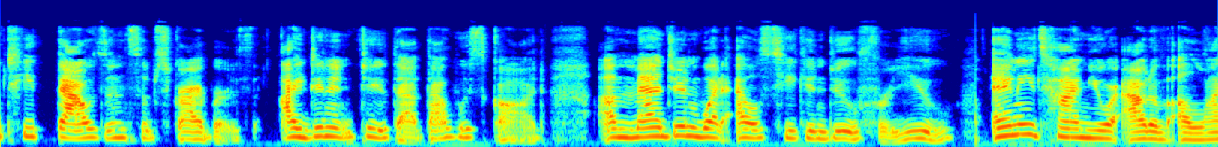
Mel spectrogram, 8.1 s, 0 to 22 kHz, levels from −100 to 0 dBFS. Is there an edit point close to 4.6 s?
no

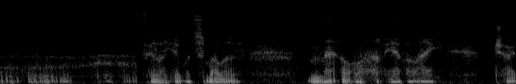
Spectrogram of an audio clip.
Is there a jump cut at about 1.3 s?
yes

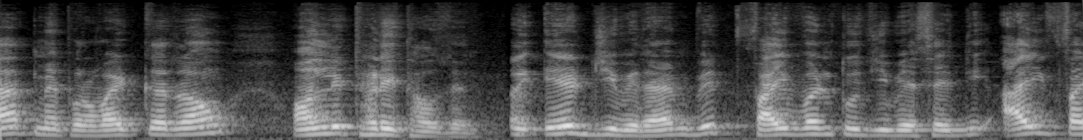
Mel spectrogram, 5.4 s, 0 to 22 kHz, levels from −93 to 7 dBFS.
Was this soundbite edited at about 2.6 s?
yes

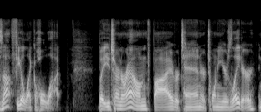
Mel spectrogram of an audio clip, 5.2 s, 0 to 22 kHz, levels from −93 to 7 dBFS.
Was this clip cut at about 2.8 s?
no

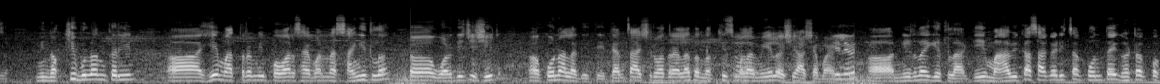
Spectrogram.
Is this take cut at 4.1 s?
yes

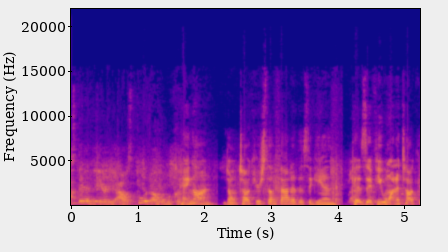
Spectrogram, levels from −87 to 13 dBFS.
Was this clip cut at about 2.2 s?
yes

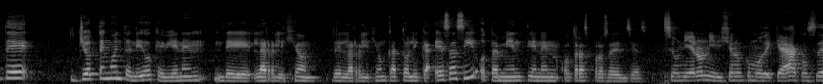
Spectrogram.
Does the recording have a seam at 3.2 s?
no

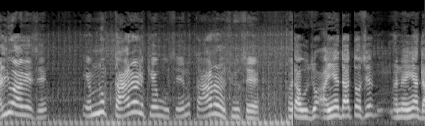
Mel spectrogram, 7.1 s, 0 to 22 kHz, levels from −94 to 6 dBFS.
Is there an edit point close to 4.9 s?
yes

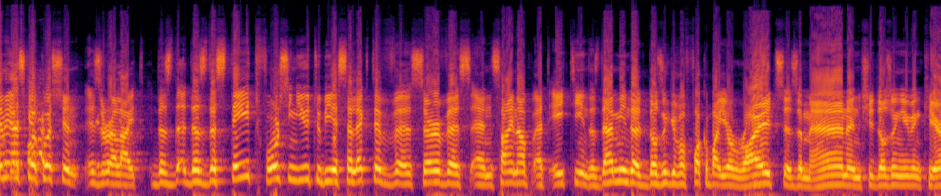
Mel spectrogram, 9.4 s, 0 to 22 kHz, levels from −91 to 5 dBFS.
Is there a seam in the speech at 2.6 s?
no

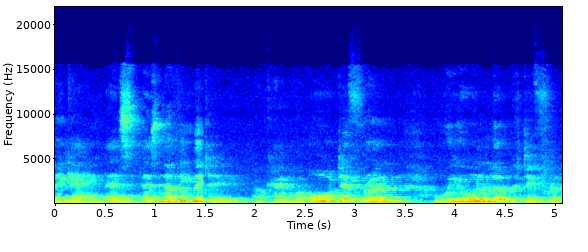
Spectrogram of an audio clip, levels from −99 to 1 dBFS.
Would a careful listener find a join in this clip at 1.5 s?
yes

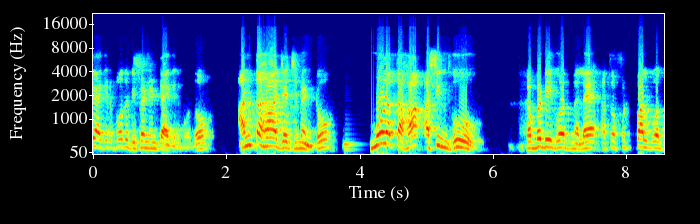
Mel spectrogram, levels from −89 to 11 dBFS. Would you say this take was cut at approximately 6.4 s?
yes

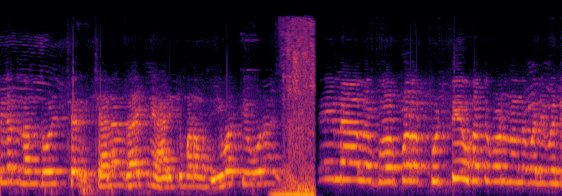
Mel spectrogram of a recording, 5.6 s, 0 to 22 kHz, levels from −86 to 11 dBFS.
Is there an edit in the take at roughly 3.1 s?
yes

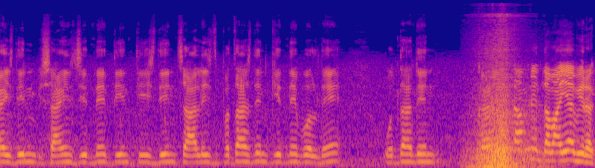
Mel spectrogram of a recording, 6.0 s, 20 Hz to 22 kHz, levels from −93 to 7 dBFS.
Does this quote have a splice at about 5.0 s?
yes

